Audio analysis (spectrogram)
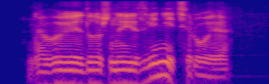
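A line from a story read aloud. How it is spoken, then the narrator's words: Soothing tone. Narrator (Russian): сказал Блейн тем же успокаивающим тоном, что и Джек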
